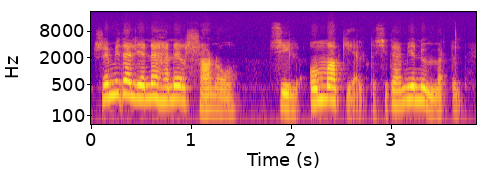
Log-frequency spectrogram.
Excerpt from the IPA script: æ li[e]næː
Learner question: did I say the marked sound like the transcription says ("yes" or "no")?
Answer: yes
